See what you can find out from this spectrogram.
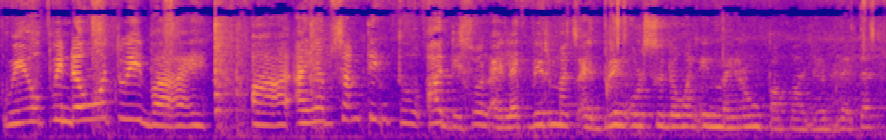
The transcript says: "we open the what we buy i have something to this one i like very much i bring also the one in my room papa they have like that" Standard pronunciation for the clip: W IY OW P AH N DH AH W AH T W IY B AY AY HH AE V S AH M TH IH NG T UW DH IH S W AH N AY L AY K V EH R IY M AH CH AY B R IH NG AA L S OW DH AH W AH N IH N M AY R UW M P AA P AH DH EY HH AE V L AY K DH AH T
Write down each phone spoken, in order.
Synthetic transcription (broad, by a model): W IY OW P AH N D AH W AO T W IY B AY AY HH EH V S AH M T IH NG T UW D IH S W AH N AY L AY K V EH R IY M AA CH AY B R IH NG AA L S OW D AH W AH N IH N M AY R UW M P AA P AH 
